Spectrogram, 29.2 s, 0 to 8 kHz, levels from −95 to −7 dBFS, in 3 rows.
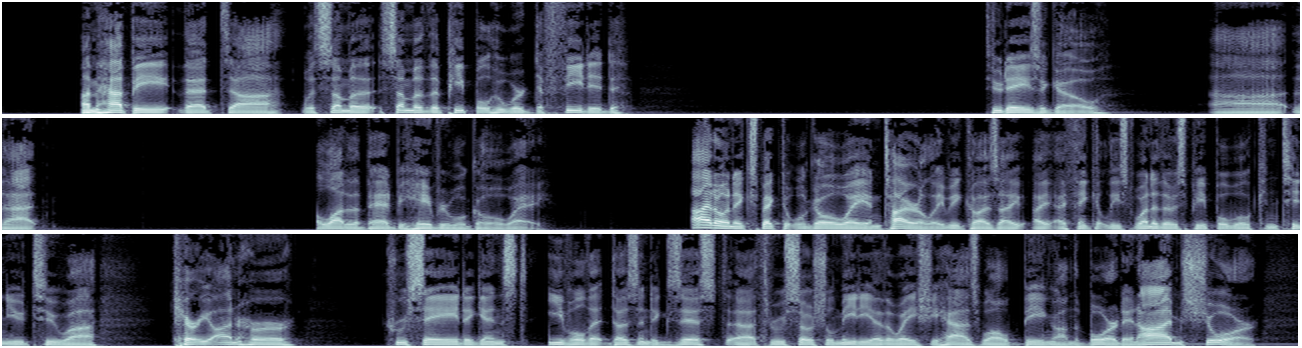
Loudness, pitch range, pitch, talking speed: -22 LUFS, 90-115 Hz, 105 Hz, 155 wpm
